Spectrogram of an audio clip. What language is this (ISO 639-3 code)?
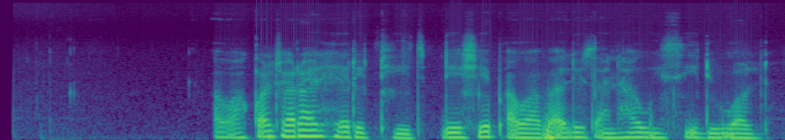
pcm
